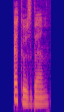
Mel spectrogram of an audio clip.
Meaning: meanwhile
- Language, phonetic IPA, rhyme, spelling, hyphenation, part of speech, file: Hungarian, [ˈɛkøzbɛn], -ɛn, eközben, e‧köz‧ben, adverb, Hu-eközben.ogg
